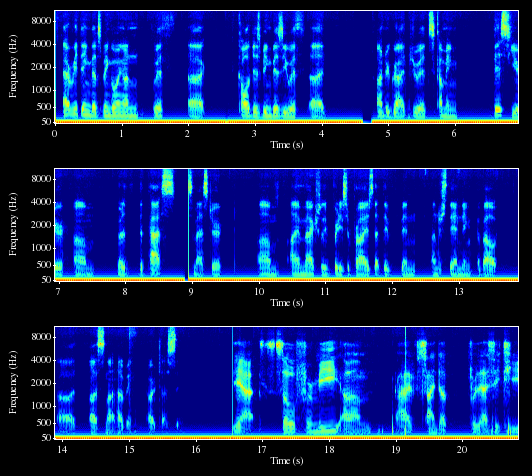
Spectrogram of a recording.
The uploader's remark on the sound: Sorry about the audio quality if it is bad during this episode, we recorded this remotely from our homes.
